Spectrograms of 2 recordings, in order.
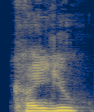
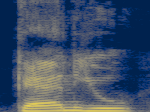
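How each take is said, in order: First: The words blend into one short syllable. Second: Both words are said fully and separately. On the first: This is the form used in fluent speech. "कैन की बजाय खे और आगे यू मिला दिया" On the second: This is the form as it is read. "ये आप वो है जो आप पढ़ते हैं"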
